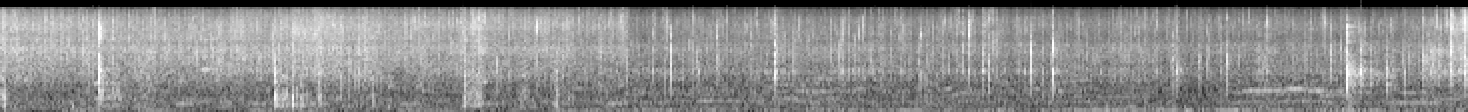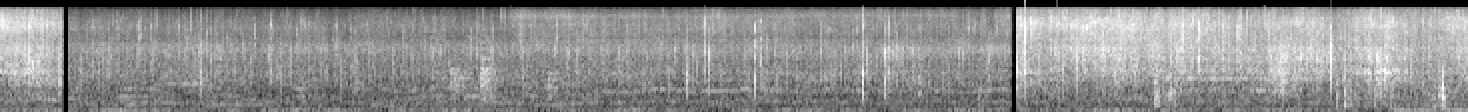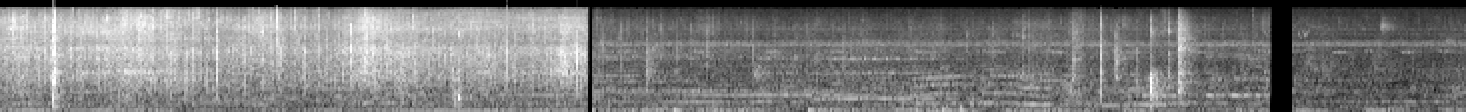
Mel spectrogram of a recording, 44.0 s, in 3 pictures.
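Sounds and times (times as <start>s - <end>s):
metal ladle scraping a pan: 0.0s - 6.3s
meat sizzling in a wok: 0.0s - 36.4s.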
